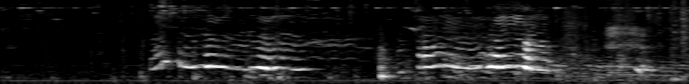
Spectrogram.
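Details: Reunited with a soldier, a German Shepherd gives two drawn-out, quavering whines, each rising and then sliding down, separated by a brief pause, over a faint steady room hum.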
